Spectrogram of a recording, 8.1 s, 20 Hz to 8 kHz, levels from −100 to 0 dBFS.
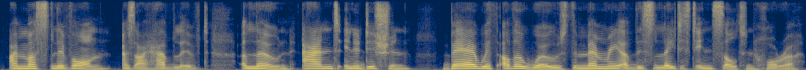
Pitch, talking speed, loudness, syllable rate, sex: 180 Hz, 165 wpm, -19 LUFS, 4.9 syllables/s, female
